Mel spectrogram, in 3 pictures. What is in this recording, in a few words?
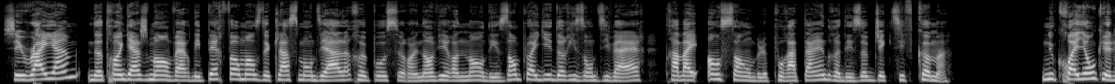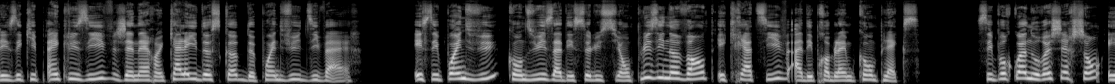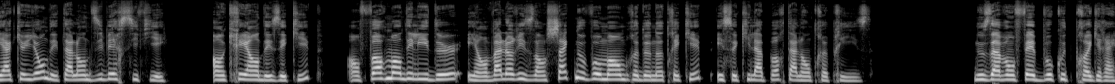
french canadian corporate videos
